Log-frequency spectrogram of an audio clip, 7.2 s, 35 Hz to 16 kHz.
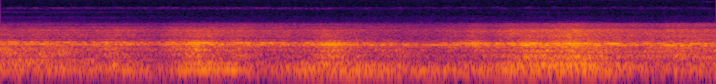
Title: Delta Airlines Airbus A320-212 N364NW DL1468 MIA-DTW (FOPP Whistling Sound)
